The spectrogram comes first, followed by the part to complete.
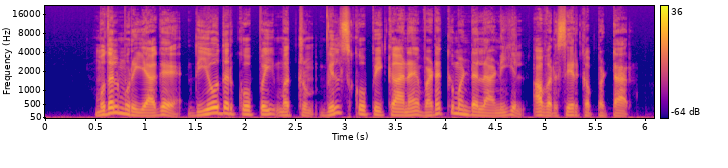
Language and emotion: Tamil, neutral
